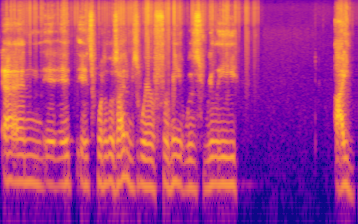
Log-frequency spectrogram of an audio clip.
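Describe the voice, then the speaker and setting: A male main host with a slightly husky voice, recorded close and dry over an online setup. He rambles casually, restarting phrases and dropping dry sarcasm. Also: mid-range voice, completely flat delivery, unhurried, dark tone, no echo. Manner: rambling, filler-heavy, repeats and restarts phrases. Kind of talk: casual live vlogcast chat.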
